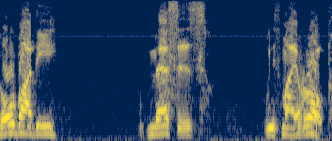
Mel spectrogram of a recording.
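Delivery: very slow, halting, broken speech, as if barely fluent. Playing a character who speaks Common poorly, telling the elders very slowly. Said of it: "I'm gonna say very slowly in common".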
